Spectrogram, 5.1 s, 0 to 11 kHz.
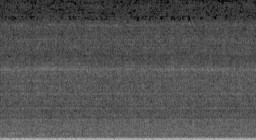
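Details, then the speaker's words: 1976 Chevrolet Malibu V8 with Holley carburetor, after needle and seat repair: steady low rumble with regular firing beat, no misses; not smoking, judged good to go. "I can I can kind of hear it but she's not smoking she's good I think she's good to go"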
